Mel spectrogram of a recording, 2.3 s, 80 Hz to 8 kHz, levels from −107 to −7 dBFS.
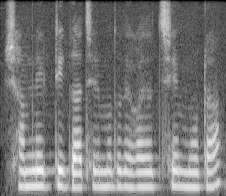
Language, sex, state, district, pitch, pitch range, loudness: Bengali, female, West Bengal, Cooch Behar, 225 Hz, 220-230 Hz, -18 LUFS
